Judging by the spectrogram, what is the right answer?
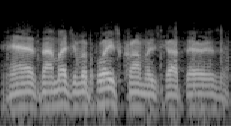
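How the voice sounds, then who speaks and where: An actor playing a steady, considerate American frontier lawman with halting, laconic speech in a 1950s radio western. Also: on the low side, lo-fi sound, close to an everyday voice. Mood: easygoing. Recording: faintly noisy old radio recording.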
